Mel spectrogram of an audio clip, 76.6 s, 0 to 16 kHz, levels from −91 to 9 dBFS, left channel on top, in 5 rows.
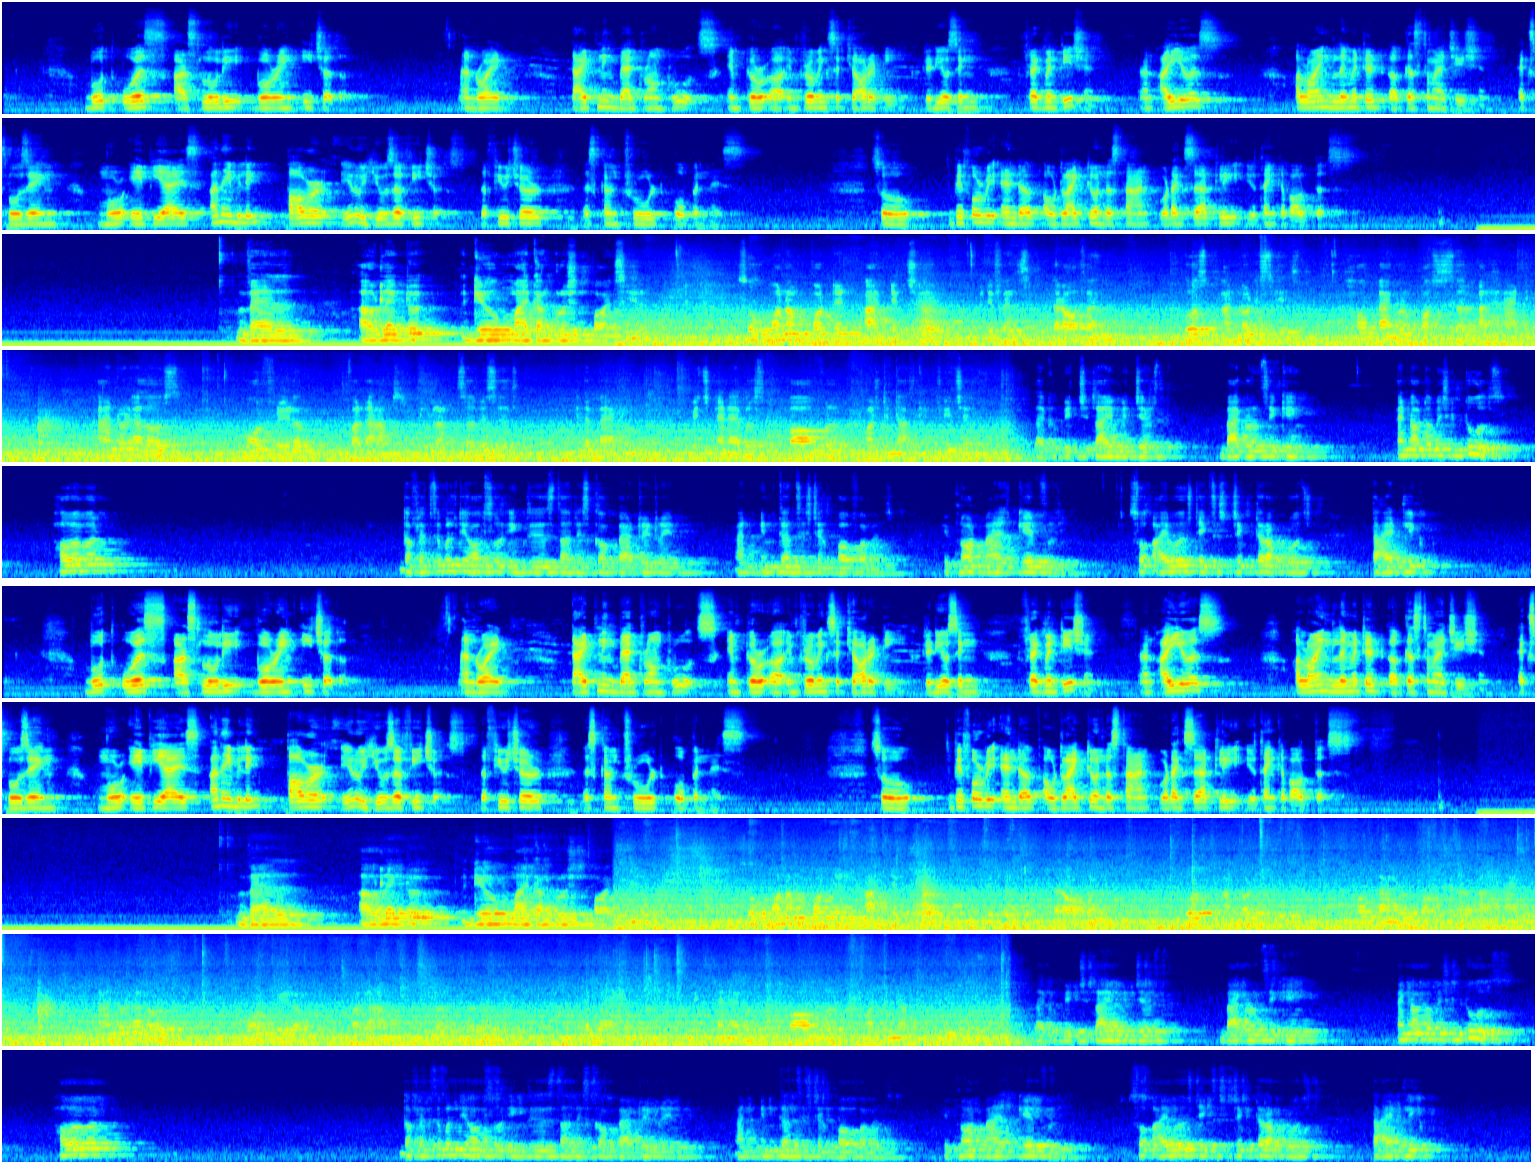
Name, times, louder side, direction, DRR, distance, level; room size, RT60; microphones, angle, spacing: voice 1, 0.8-3.4 4.6-5.1 5.7-9.8 10.2-10.9 11.4-12.2 12.9-14.8 15.2-15.9 16.3-17.9 18.2-20.7 21.1-22.7 24.0-24.5 24.8-28.8, right 4 dB, 85° right, 0.8 m, -24 dB
sound 1, 30.1-37.5, left 1 dB, 40° right, 4.2 m, -38 dB
voice 2, 33.0-33.6 34.2-35.0 35.2-37.1 37.6-37.7 38.0-40.0 40.4-41.7 42.4-43.6 44.1-46.1 46.9-47.7 48.3-49.1 49.5-51.1 51.7-52.4 52.9-53.6 53.9-55.8 56.3-57.5 58.2-59.0 59.9-61.0 61.8-62.4 65.3-68.1 68.6-70.2 70.7-72.0 72.6-74.4 75.0-75.5, left 1 dB, 75° left, 6.5 m, -28 dB
sound 2, 36.8-56.1, right 1 dB, 60° right, 3.4 m, -29 dB
21.5 x 19.5 x 9.0 m
head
